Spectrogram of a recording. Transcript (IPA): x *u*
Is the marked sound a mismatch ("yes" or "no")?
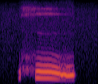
no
